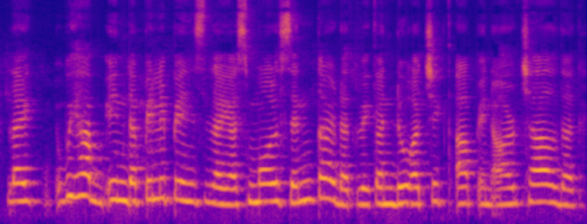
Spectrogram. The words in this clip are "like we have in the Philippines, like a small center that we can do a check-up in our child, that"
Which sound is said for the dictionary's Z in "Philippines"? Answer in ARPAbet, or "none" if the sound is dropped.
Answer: S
